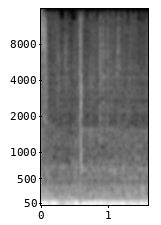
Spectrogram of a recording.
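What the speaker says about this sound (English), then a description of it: "I'm four-wheel driving." A four-wheel drive vehicle on a muddy dirt track at Dray Track, Big River State Forest in Victoria, its engine a loud, low, steady rumble heard close up.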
